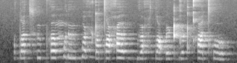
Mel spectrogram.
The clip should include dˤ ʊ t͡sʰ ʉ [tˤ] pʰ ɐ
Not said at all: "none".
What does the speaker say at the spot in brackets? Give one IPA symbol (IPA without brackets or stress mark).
none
